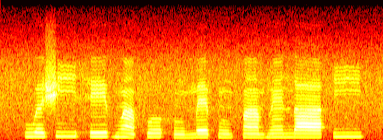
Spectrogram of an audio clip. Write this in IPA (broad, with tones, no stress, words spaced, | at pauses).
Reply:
wə˦ʃiː˦heː˦ɡʷã˦˨ fo˦hũ˨mɛ˦pũ˧ pã˧ bɛ̃˦na˦ | i˦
